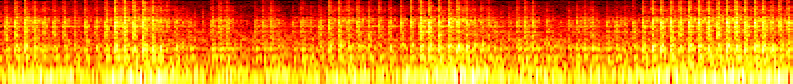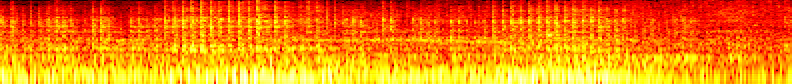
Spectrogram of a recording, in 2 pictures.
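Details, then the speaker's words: VW Caddy with a swapped ABA engine, fire-damaged wiring harness repaired: steady, low, even idle with occasional light revs, quiet and not shaking; runs right. "It's a nice quiet motor. Sounds great. It's not shaking all over the place."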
